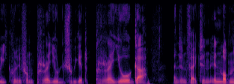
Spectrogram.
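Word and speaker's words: प्रयोग: Just as from the root yuj we get yoga, so equally from prayuj we get prayoga. And in fact, in modern Hindi, prayog, remember in modern Hindi the final a isn't pronounced, it's the same as the Sanskrit word, but without the final a.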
